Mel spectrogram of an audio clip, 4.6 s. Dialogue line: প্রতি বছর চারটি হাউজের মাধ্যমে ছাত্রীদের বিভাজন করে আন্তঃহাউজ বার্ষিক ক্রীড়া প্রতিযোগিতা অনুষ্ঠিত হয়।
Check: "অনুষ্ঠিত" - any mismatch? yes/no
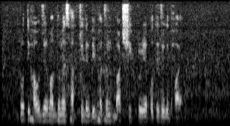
yes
